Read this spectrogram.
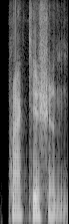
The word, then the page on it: practician: American English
